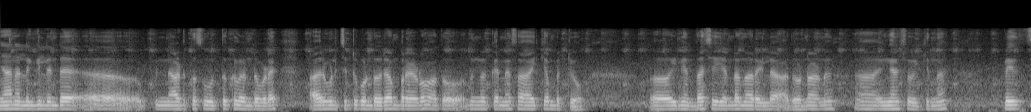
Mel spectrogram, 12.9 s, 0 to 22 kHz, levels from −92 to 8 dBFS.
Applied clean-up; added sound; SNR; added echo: none; none; none; none.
